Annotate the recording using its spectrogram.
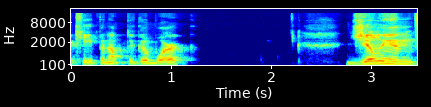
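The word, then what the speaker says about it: Gillingham: Gillian football team is pronounced by us locals as Gillerin Gillerin I don't know.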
